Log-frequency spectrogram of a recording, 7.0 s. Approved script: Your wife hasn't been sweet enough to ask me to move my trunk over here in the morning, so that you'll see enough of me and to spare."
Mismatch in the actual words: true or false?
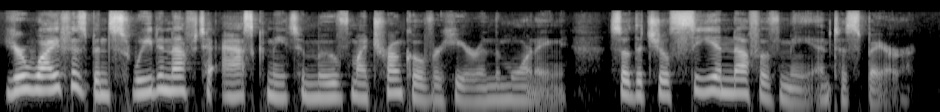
true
